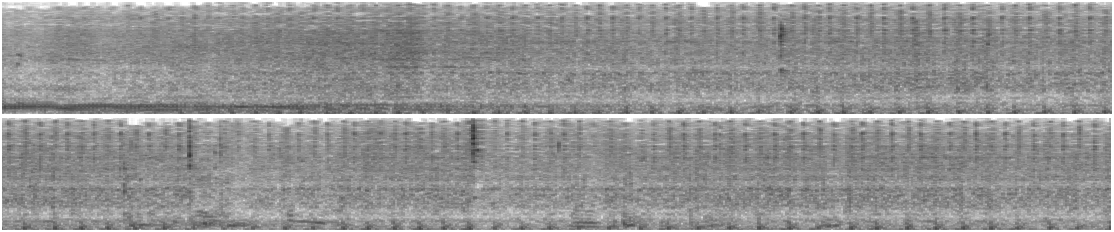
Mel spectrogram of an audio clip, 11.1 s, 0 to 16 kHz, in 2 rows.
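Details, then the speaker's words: Freshly rebuilt Yamaha Fino 125 scooter engine idling with a steady chuff and light tik-tik-tik from loose valve clearance; valves, intake still slightly loose, then readjusted. "Nah, ini bisa teman-teman dengarkan nih. Ini di sini ada suara tik tik"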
